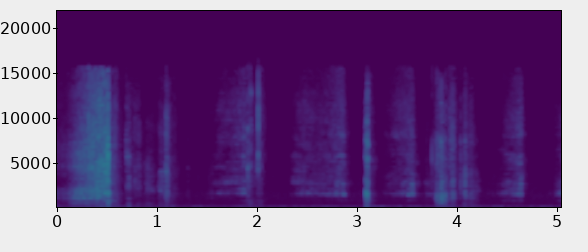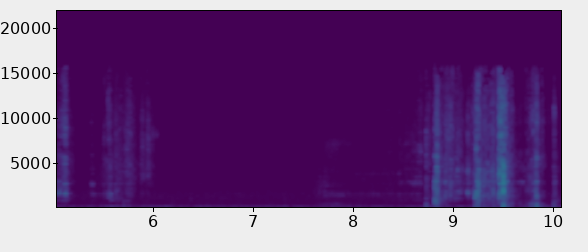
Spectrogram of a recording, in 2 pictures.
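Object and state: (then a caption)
Pine wood board being sanded. The edge of a solid pine plank with a knot is rubbed with sandpaper held in the fingers. A series of short, bright, scratchy rasping strokes is heard, then a quiet pause before a final louder flurry of strokes. There is no low rumble and almost no ring after each stroke.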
